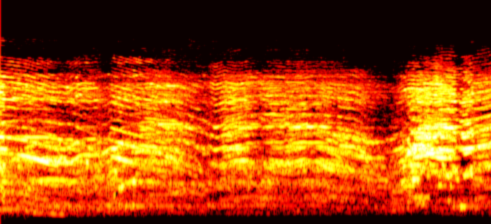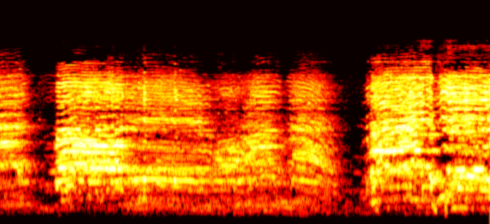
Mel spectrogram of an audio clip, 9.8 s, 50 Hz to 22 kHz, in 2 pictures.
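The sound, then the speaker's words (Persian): A crowd recites salawat in unison in remembrance of the martyrs of the revolution, of 19 Dey, of Qom and of the police. Loud chanted phrases from many voices are separated by a few short breaks. “شهدای انقلاب، شهدای 19 دی، شهدای شهر قم و شهیدان نیروی انتظامی، همه کسانی که گردن ما حق داشتن از دنیا رفتن، واسه یه صلواتی بیارید.”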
